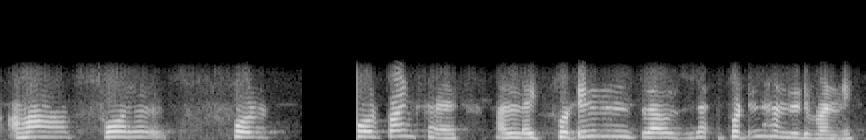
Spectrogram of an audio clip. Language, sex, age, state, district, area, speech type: Telugu, female, 18-30, Telangana, Mulugu, urban, conversation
